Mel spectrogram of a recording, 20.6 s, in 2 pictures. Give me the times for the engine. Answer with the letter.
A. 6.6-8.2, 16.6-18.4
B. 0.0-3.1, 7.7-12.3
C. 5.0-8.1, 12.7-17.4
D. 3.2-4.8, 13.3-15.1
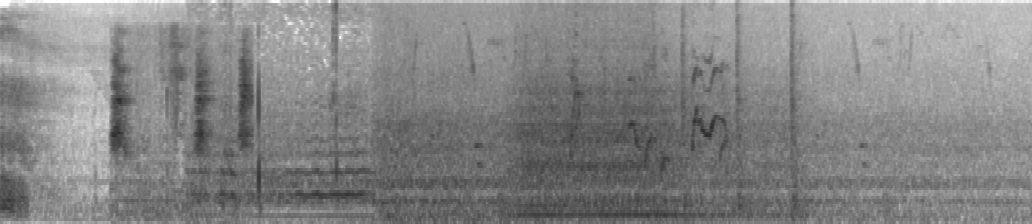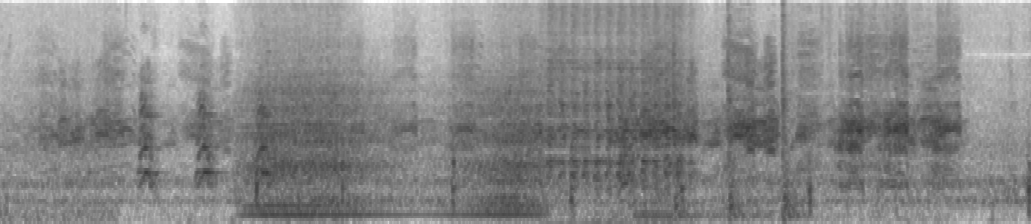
C.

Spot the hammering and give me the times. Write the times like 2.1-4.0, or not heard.
6.6-8.2, 16.6-18.4.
